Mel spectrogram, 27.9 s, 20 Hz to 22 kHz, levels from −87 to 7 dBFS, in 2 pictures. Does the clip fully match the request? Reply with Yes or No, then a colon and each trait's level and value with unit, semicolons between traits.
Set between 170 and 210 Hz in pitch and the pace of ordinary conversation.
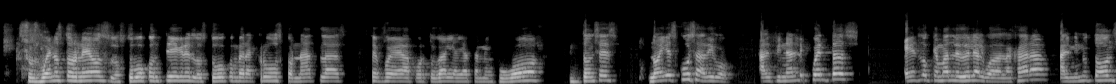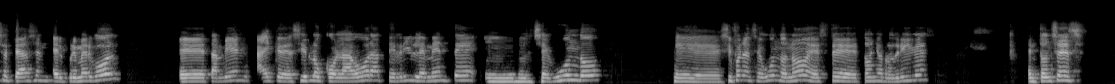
Yes: medium, 185 Hz; average, 145 wpm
